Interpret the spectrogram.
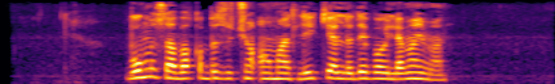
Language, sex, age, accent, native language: Uzbek, female, 18-24, Toshkent viloyati, Uzbek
